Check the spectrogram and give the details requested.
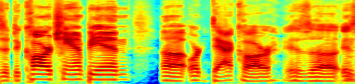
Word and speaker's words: Dakar: motorcycle champion he's a dakar champion uh or dakar is uh is how you say it right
